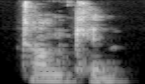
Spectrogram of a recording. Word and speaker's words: tompion: This name is often pronounced as well as written Tomkin.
